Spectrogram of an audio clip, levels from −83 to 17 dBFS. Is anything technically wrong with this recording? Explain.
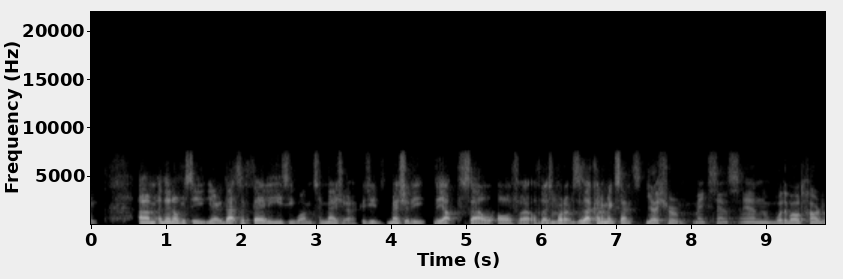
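No, nothing here points to a technical fault; it's just speech carried over an AMR wideband (HD Voice) link at 12.65 kbit/s, which is one of the rates where that codec keeps speech clear.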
